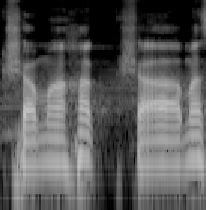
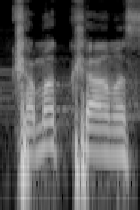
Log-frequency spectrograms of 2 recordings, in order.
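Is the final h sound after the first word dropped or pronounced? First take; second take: pronounced; dropped. First: A full h sound ends the first word. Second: The two words run together without the h sound. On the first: The speaker calls it right. "ಹಿಂದೆ ಕ್ಷಕಾರ ಇದ್ದಾಗ ಮುಂದಿನ ವಿಸರ್ಗವನ್ನು ಪೂರ್ಣವಾಗಿ ಉಚ್ಚಾರಣೆಯನ್ನು ಮಾಡಬೇಕು" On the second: The speaker calls it wrong. "ಅಂತಲ್ಲ"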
